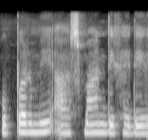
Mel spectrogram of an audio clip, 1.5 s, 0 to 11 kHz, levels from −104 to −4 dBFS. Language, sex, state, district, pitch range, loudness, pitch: Hindi, female, Arunachal Pradesh, Longding, 185-205 Hz, -17 LUFS, 190 Hz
